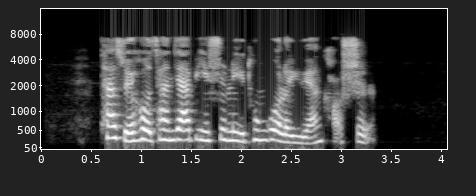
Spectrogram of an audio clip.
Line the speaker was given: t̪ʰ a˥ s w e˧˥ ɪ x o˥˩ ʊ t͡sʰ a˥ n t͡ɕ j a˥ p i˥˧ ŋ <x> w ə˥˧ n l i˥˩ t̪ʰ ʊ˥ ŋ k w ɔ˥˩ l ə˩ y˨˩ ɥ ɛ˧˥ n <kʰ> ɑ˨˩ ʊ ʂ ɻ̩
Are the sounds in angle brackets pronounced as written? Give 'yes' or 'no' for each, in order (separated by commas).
no, yes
